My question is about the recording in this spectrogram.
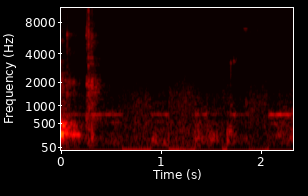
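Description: The tail of a man's spoken word, then near silence with only faint room tone.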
